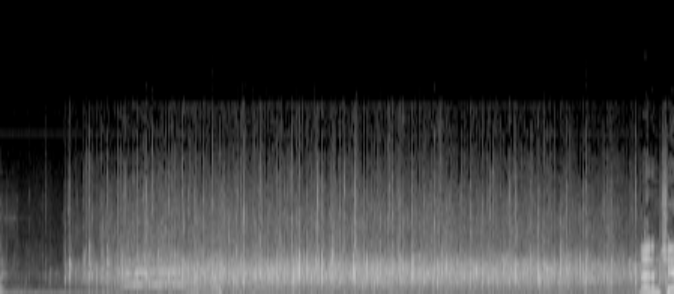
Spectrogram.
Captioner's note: applause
